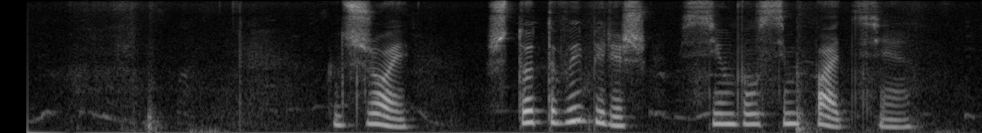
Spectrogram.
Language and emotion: Russian, neutral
